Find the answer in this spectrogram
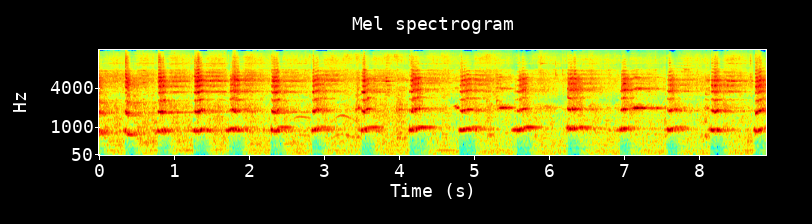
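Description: Rail-unloading train moving slowly, with a metal squeak in two pitches repeating about three times a second, from the rollers and steel as the rails slide off.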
